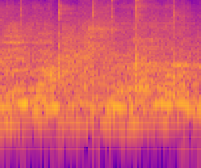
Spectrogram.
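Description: Table tennis rally: a ball clicking sharply off paddles and table about every half second, over background music.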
